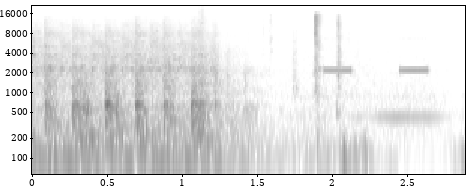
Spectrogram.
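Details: Chevy Tracker after replacing the fuel pump connector: key turned, starter churns rapidly about a second, engine never catches, no pump hum heard; crank no start, fuel pump still not getting power.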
